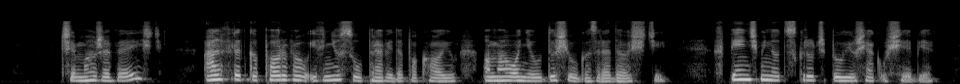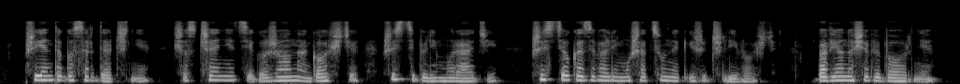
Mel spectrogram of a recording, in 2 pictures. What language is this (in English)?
Polish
